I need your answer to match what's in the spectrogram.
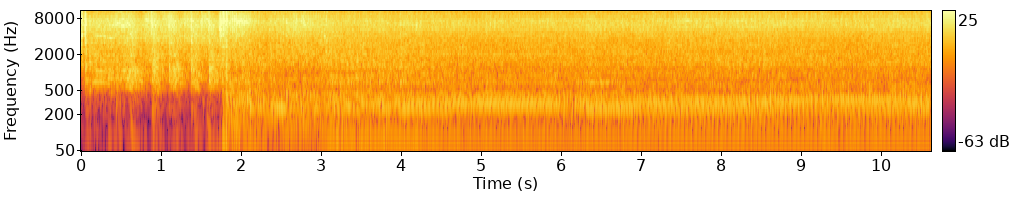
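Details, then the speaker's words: Honda FA5 Civic with K24 swap, all-motor build with aggressive cams, first start on open header: cranks briefly, catches, settles to loud steady even idle, no knocks or misses; healthy first start. "I mean, it's open header, but you can like hear it working. That's what Danny said. This sounds good."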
